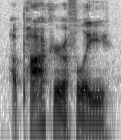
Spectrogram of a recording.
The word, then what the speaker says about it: apocryphally: Then came this one, and that's apocryphally, there we go, that's how you pronounce that word, where that fucking song came from.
